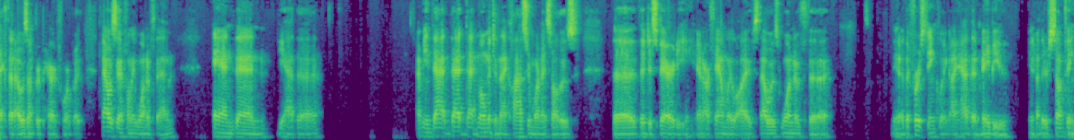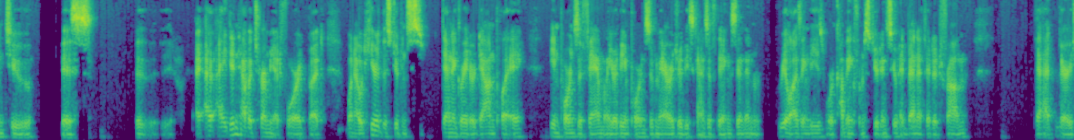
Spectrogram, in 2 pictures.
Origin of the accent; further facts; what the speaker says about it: California, United States; moved away as an adult; also born or lived in Los Angeles / Cambridge / Yale; where I grew up in California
